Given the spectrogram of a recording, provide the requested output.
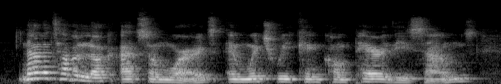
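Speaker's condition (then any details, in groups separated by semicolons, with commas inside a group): No condition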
